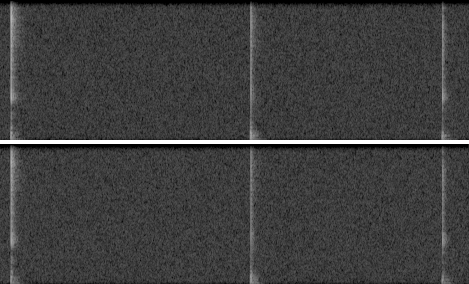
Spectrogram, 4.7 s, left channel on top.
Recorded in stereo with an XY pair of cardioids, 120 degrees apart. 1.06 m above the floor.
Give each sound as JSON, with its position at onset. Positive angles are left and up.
{"t": 0.1, "sound": "a finger snap", "azimuth_deg": 25, "distance_m": 0.9}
